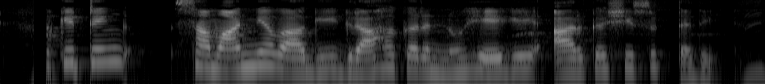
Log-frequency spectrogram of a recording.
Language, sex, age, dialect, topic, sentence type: Kannada, female, 18-24, Mysore Kannada, agriculture, question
